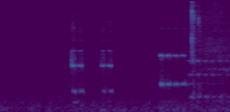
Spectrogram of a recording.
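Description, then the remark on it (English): A phone rings with an incoming spam call, a short electronic ringtone: two quick bright beeps, then a longer two-note chime that ends in a brief burst. It is clear, with no talking. “I'm getting a spam call right now, so okay.”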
